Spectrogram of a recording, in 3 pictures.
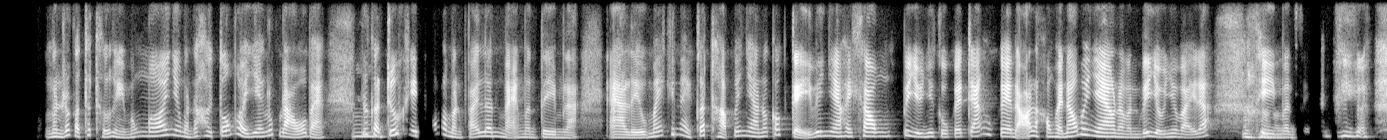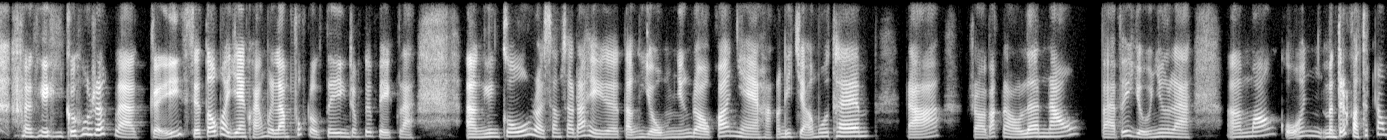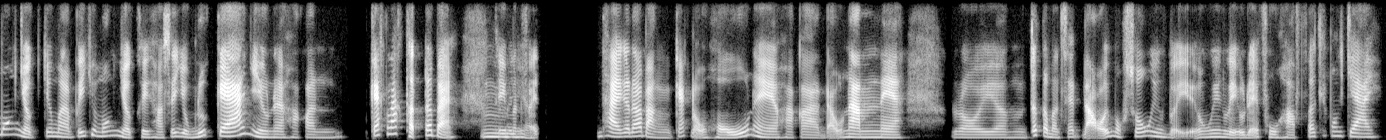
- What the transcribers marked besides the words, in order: tapping; laughing while speaking: "Ờ"; laugh; laughing while speaking: "nghiên cứu"
- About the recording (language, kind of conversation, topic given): Vietnamese, podcast, Bạn thường nấu món gì khi muốn chăm sóc ai đó bằng một bữa ăn?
